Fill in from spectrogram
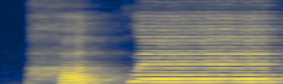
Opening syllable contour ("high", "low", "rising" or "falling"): rising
